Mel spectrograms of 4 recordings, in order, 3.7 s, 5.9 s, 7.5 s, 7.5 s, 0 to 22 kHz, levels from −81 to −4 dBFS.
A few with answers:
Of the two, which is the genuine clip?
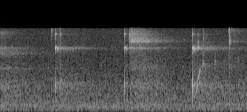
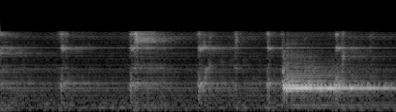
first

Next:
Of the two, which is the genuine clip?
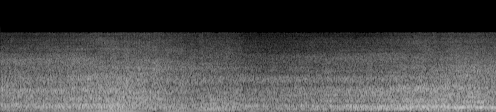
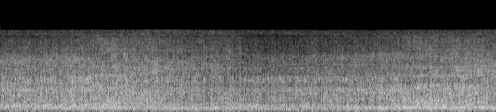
first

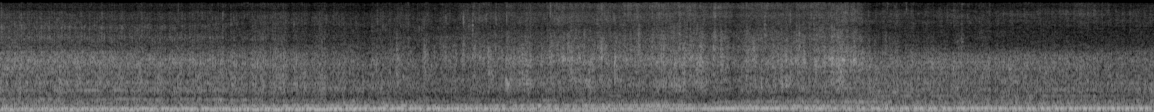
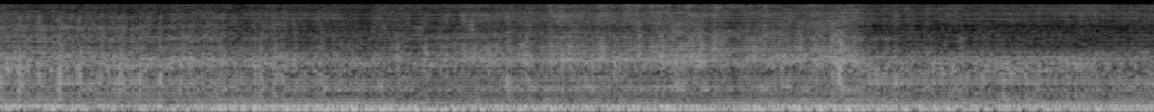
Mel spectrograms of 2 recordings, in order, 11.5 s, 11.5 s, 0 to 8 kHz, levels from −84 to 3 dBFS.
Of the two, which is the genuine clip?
first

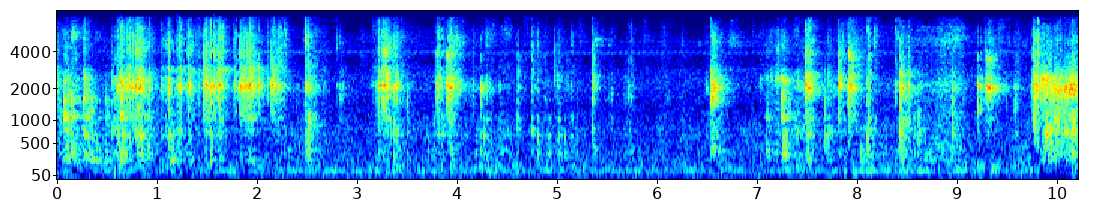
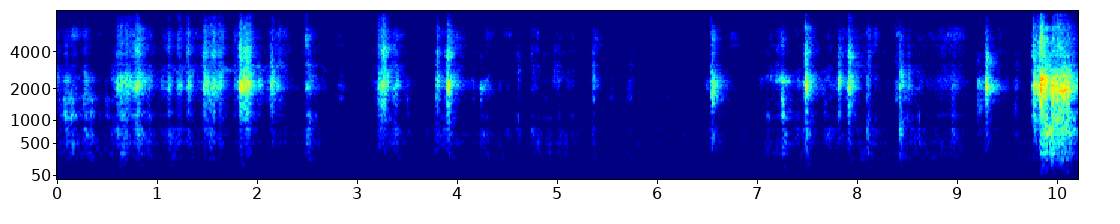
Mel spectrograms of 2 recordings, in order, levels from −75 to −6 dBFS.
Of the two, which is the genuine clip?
first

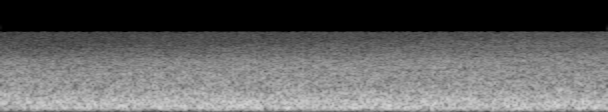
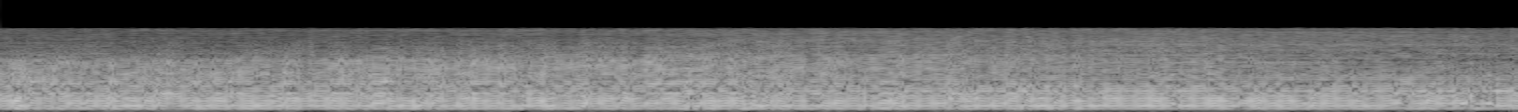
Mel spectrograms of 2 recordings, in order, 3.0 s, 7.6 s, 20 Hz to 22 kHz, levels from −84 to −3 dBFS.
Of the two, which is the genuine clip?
first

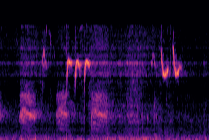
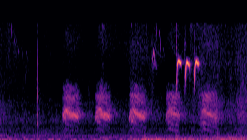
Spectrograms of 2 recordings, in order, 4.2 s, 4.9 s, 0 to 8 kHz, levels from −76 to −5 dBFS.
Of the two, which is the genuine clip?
second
